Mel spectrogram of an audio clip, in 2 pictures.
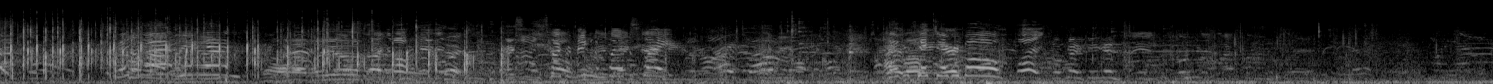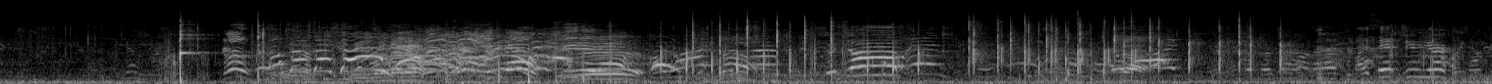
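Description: Young players shout and cheer outdoors.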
